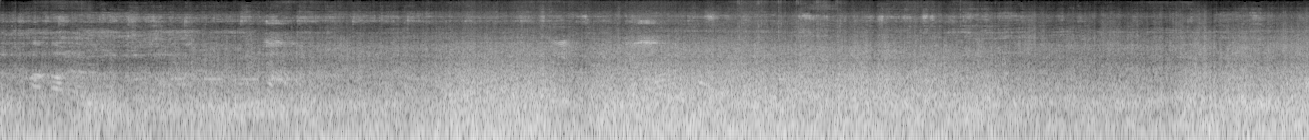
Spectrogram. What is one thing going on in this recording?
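A jet engine roars loudly overhead with a deep, steady rumble.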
